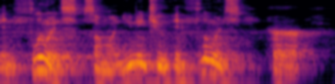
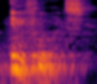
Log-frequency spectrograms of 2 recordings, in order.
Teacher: The second syllable has the accent. To influence someone, you need to influence her, versus to have influence, a noun, influence, accent over the first syllable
